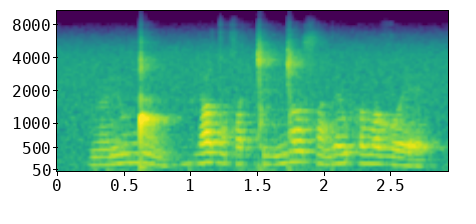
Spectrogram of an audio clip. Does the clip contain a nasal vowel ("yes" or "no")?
yes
